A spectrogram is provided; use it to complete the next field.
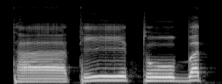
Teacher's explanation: Tapi bunyi hamas itu bukan bunyi yang memang disengaja dikeluarkan, tapi karena faktor tekanan makharijul huruf yang kita lafadzkan, sehingga ketika tak itu mati dan lidah kita lepas, maka hamasnya keluar.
